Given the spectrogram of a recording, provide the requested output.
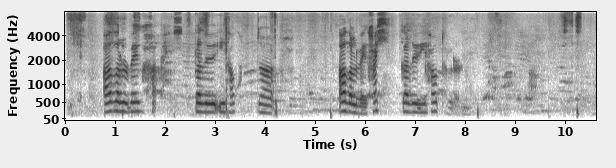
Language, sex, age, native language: Icelandic, male, 18-19, Icelandic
